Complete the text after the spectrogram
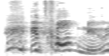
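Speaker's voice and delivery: high, loud, slowed disbelief; shocked high-pitched question; surprised squeak. Real, not acted. Surprised at friend's correction.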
